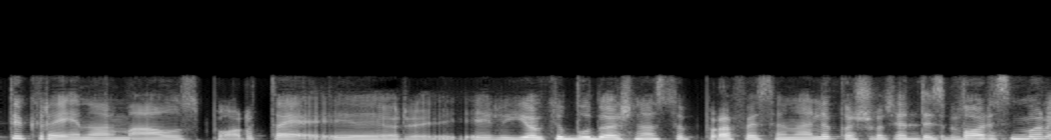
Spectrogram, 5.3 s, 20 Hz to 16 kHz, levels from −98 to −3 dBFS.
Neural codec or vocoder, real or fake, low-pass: codec, 16 kHz, 1 kbps, X-Codec, HuBERT features, trained on balanced general audio; fake; 7.2 kHz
